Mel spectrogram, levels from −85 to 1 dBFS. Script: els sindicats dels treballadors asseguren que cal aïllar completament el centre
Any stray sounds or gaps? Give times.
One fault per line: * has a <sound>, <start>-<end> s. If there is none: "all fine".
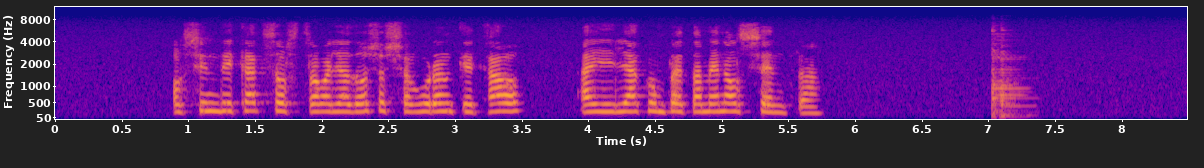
* has a thud, 7.0-7.4 s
